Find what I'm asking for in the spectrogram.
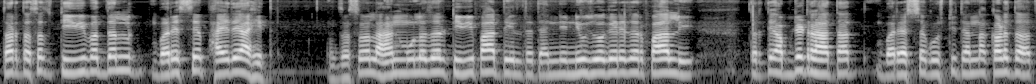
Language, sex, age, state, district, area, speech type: Marathi, male, 45-60, Maharashtra, Amravati, urban, spontaneous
